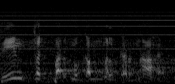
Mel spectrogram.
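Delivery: soft hushed voice of God speaking to the beloved; tender quote. Retold or imitated. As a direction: drop to a tender hush. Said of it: "मगर रब ने कहा".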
